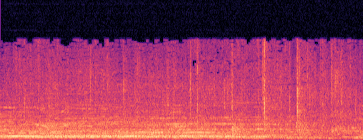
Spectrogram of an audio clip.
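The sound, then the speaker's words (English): A loud crowd cheers and yells in a dense, sustained roar, with scattered claps breaking through toward the end as the noise eases slightly. “Without him, so make some noise.”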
